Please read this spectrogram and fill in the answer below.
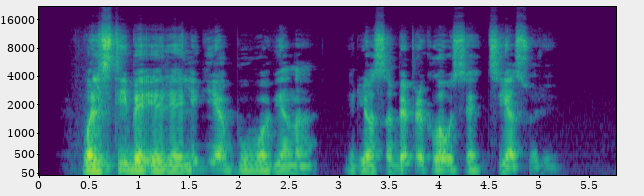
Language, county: Lithuanian, Panevėžys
